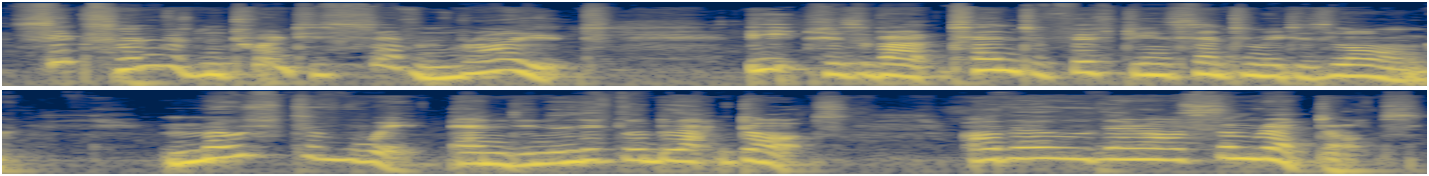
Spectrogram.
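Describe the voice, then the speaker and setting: An actress playing a composed, courteous radio science presenter in a radio play, speaking in a polished, formal way. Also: female voice, a little high, lively intonation, measured pace, husky. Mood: welcoming, composed. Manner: polished, formal, carefully phrased. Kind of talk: scripted radio play, science broadcast delivery.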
